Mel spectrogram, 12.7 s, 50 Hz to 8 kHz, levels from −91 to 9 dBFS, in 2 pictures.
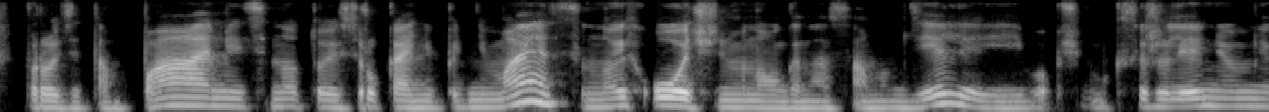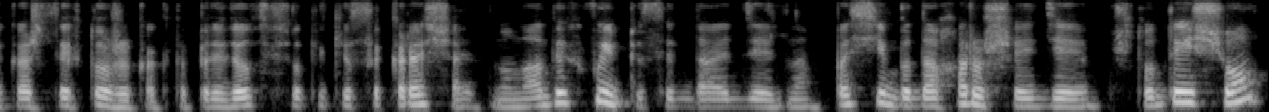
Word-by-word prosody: вроде 135 -3 0
там 125 -1 -9
память. 170 -4 +3
Ну, 155 0 -6
то 145 - -6
есть 135 -3 -4
рука 145 -1 +1
не 135 0 -2
поднимается, 145 - +2
но 145 +1 -4
их 170 - -2
очень 160 -4 +7
много, 130 -2 -3
на 130 0 -4
самом 130 +1 -6
деле. 185 +11 +1
И, 135 -8 -3
в - - -10
общем, 70 - -11
к - - -21
сожалению, 155 +2 -1
мне 160 -1 -7
кажется, 160 +1 -2
их - - -7
тоже 160 -6 +1
как-то 125 - -13
придется 160 +4 0
все-таки 170 0 -10
сокращать. 195 -7 -2
Но 145 - -12
надо 170 +8 +2
их 230 - -4
выписать, 160 -9 0
да, 150 - -5
отдельно. 150 -1 -6
Пасибо, 195 -2 0
да, 165 -1 +1
хорошая 185 -5 0
идея. 160 -1 -1
Что-то 175 +8 +1
еще? 240 +4 +5
155 Hz, 195 wpm, -23 LUFS, 140-170 Hz, -, очень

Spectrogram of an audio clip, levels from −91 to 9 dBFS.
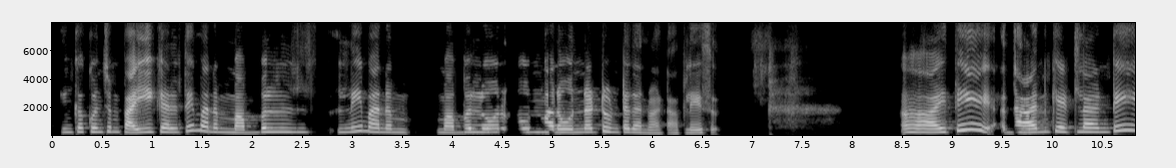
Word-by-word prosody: ఇంకా 255 +3 -3
కొంచెం 280 +1 -4
పైకెళ్తే 260 +5 +3
మనం 275 -5 -1 0.2
మబ్బుల్ని 260 +3 -4
మనం 250 -3 -1 0.5
మబ్బుల్లోను 250 +3 -1 0.2
హ్మ్ 250 0 -6
మనం 235 0 +4
ఉన్నట్టు 255 +3 +1
ఉంటదనమాట 235 -7 -3
ఆ - - -14
ప్లేసు. 205 - -5 1.9
ఆ! - - -1 0.3
అయితే 265 +9 +1 0.5
దానికి 255 +5 +4
ఎట్లా 285 0 -2
అంటే, 270 +6 -2
255 Hz, 100 wpm, -23 LUFS, 240-275 Hz, 1.9 s, మనం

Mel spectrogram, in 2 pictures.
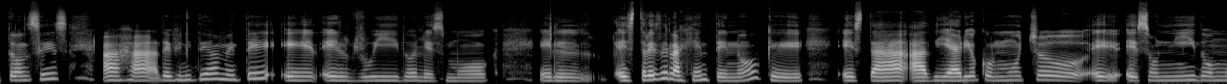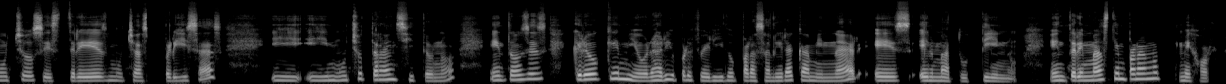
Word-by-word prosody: Entonces, 215 +7 +1 0.4
ajá, 195 -1 +5
definitivamente 225 - -2
el 185 -1 +2
el 185 -2 0
ruido, 180 +1 -5
el 170 -2 -7
esmog, 160 0 -4 0.5
el 170 -2 -3 0.2
estrés 205 +5 +5
de 280 -1 +1
la 210 -3 +9
gente, 195 -2 -3
¿no?, 190 - -4
que 165 -4 -1 0.3
está 180 0 +5
a 170 +1 +7
diario 180 +2 +3
con 195 -3 -4
mucho, 195 - -2
eh, 390 -3 +2
eh, 180 - +3
sonido, 190 +2 +2
muchos 190 +1 +2
estrés, 170 +2 -1
muchas 175 -2 -1
prisas. 180 - 0 0.5
Y 185 -2 -7
y 185 +1 -7
mucho 195 +7 -4
tránsito, 215 -7 -1
¿no?, 170 - -10 0.3
entonces, 215 +7 -2 0.2
creo 230 +3 +2
que 265 +1 -3
mi 230 -6 -1
horario 190 +6 -3
preferido 180 -3 -7
para 175 0 -5
salir 170 +2 -1
a 195 - -3
caminar 170 -3 -2 0.2
es 180 0 +5
el 175 0 0
matutino. 155 -3 -6 0.3
Entre 185 +1 +1
más 200 +5 +2
temprano, 250 +1 -1 0.2
mejor. 165 -4 -6
185 Hz, 120 wpm, -25 LUFS, 175-205 Hz, 0.5 s, la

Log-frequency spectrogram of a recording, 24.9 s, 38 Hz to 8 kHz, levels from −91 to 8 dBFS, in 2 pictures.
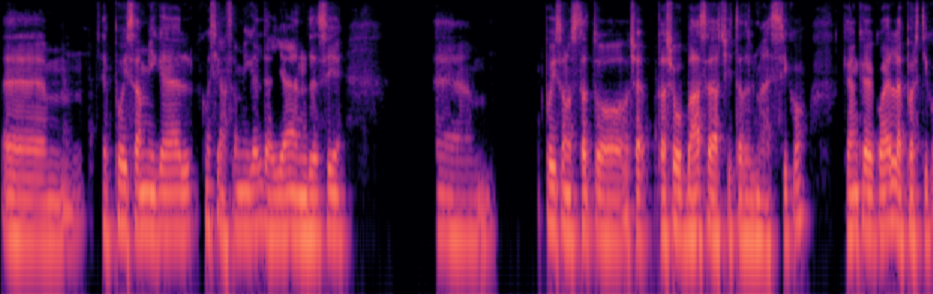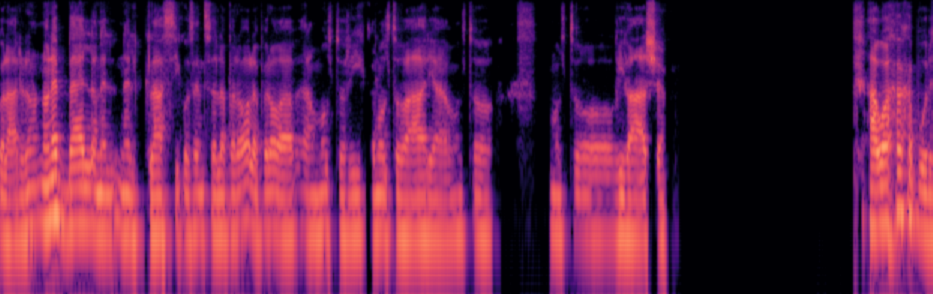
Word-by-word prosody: ehm, 105 -2 -4 0.2
e 125 -3 -6
poi 130 +2 0
San 125 -2 +1
Miguel, 120 +1 -1
come 135 -1 -7
si 130 - -7
chiama, 115 - -3
San 120 +2 -6
Miguel 125 +1 -2
de 130 - -2
Allende, 115 0 +1
sì. 115 0 -2 1.2
Ehm, 110 -1 -8 0.6
poi 130 -1 +2
sono 120 -2 +1
stato 110 -2 -1
cioè 115 -1 -2
facevo 120 0 +1
base 110 +1 +1
a 110 - +3
Città 110 +1 -5
del 105 0 -1
Messico, 110 +8 -4 0.4
che - - -9
anche 120 +1 +3
quella 125 +3 +3
è 115 - 0
particolare. 110 -2 -1
No 130 +2 0
non 135 +1 +4
è 160 0 +9
bella 130 -1 +2
nel 115 0 +1
nel 115 -3 -1
classico 115 +1 -1
senso 115 0 -3
della 115 0 0
parola, 120 +2 0
però 120 +1 0
a 110 0 +2
era 115 -2 -5
molto 115 0 -4
ricca, 115 +1 -4
molto 115 0 -1
varia, 105 -1 0
molto 110 -1 -7 0.7
molto 110 -1 -5
vivace. 110 -1 +2 2.7
A 130 -1 +9
Oaxaca 165 +5 +7
pure 120 -5 0
115 Hz, 125 wpm, -23 LUFS, 110-120 Hz, 2.7 s, è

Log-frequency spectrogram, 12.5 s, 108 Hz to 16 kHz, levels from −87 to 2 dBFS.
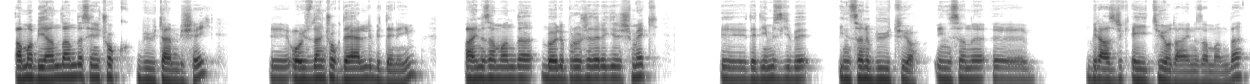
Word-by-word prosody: ama 150 +1 +5
bir 150 - +5
yandan 165 +3 +4
da 175 - +3
seni 160 -1 -1
çok 165 0 -3
büyüten 135 -2 +1
bir 120 - -4
şey. 170 - -2 0.6
Eee, 150 0 -3
o 150 -2 +6
yüzden 150 +2 +2
çok 150 -3 0
değerli 140 +1 +4
bir 135 -2 -3
deneyim. 135 +12 -3 0.4
Aynı 150 0 +4
zamanda 150 +1 +1
böyle 150 -2 +3
projelere 155 +1 +1
girişmek, 170 +3 -2 0.6
iii, 140 -2 -2
dediğimiz 145 +1 0
gibi 145 0 -3 0.2
insanı 145 -1 +2
büyütüyor, 140 -3 -1 0.2
insanı, 145 0 -2
ııı, 140 -2 -5 0.6
birazcık 145 0 0
eğitiyor 130 -1 0
da 115 - +1
aynı 115 0 -3
zamanda. 115 +10 -4
145 Hz, 160 wpm, -23 LUFS, 140-155 Hz, 0.6 s, o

